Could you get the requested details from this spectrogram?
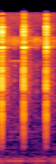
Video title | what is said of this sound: Quick Cleaning Iron Civil War Relics From A Recent Adventure | you'll hear the cocoons break away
